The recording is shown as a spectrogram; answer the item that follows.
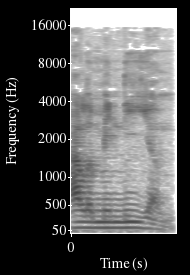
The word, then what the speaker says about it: aluminium: This says, although Americans and Canadians spell and pronounce the name aluminum without the I, while the British and, in parentheses, in most rest of the world, use the spelling and pronunciation of aluminium.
